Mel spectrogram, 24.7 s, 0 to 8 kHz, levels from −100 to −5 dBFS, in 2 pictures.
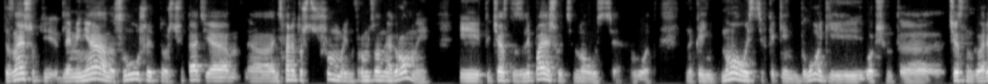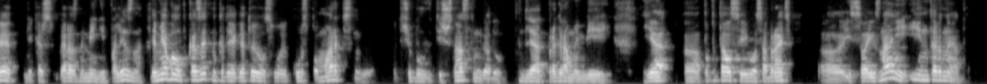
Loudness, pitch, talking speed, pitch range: -26 LUFS, 135 Hz, 175 wpm, 120-155 Hz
